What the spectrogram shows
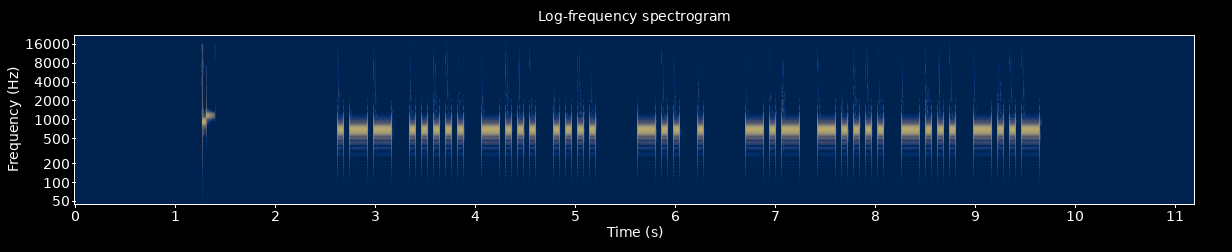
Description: Morse code, heard as a keyed tone, about 20 wpm, 700 Hz. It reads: W5BH DE K6BX
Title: USA Callsign DE Callsign - 4 Characters - 20wpm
